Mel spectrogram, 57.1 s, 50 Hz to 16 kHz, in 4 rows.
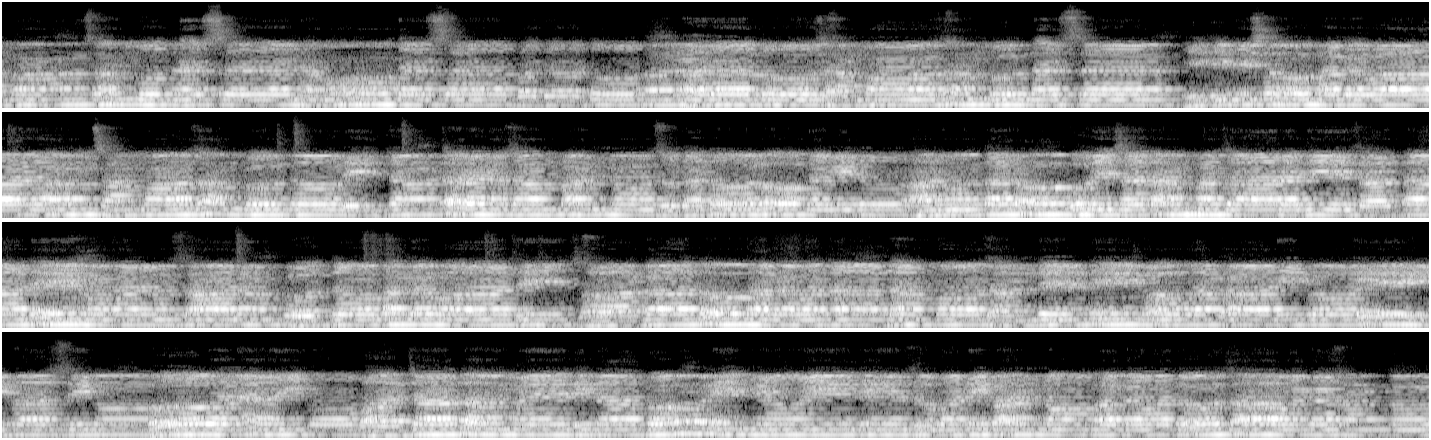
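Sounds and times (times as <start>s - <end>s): man chanting into a microphone: 0.0s - 57.0s.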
